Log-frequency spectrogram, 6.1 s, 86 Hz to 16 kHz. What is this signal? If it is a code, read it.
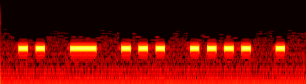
Morse code, heard as a keyed tone, about 7 wpm, 800 Hz. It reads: ITSHE
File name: telegrafia / i2tfj / Lez1 30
